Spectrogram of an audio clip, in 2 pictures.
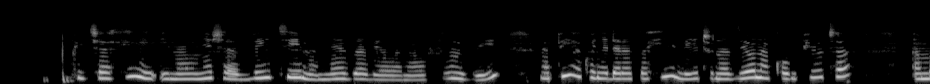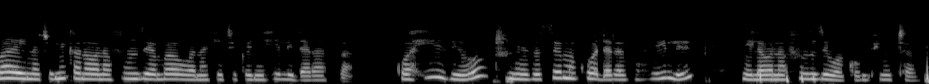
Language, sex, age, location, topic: Swahili, female, 25-35, Nakuru, education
